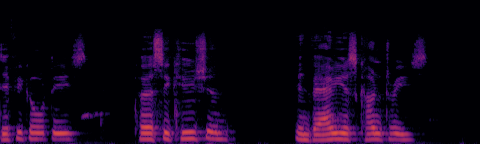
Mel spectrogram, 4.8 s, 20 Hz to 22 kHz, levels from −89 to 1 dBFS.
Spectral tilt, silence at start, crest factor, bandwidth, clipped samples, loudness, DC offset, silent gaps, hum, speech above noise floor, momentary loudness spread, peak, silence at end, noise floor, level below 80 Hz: -5 dB/octave; 0 s; 16 dB; 10 kHz; under 0.1%; -44 LUFS; under 0.1%; none; none; 40 dB; 16 LU; -30 dBFS; 0.55 s; -84 dBFS; -82 dBFS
